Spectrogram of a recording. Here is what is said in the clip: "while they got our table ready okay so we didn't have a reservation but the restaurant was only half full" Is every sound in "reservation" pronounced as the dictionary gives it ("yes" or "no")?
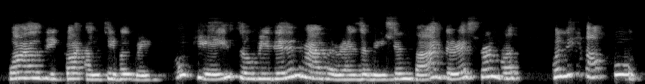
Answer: yes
